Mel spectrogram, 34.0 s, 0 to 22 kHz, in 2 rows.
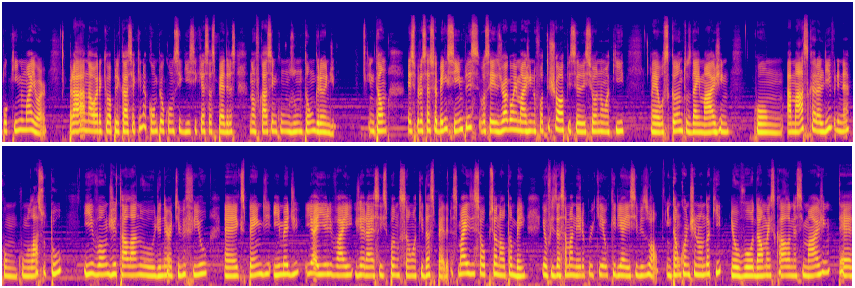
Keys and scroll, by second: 33.0 s.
